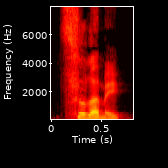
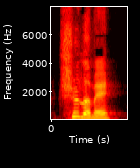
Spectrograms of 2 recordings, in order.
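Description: First: The first consonant is a flat c sound. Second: The first consonant is a retroflex ch sound. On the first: This is how it was said in the Ming era. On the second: This is how it is said today.

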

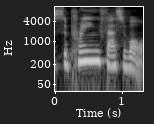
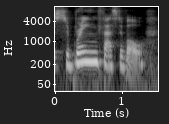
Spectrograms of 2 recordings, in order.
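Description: First: The sound after s is a strong, puffed p. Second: The sound after s is softened toward b. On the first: The speaker calls it wrong. "千万不能读成Spring Festival" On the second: The speaker calls it right. "我们一定要浊化"

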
